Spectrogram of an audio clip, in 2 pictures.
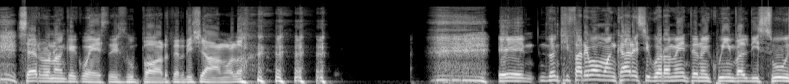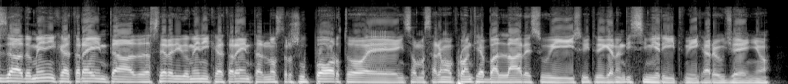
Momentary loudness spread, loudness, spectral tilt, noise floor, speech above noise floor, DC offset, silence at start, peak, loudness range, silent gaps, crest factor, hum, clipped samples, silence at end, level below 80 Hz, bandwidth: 5 LU; -8 LUFS; -4 dB/octave; -64 dBFS; 56 dB; under 0.1%; 0 s; 0 dBFS; 4 LU; none; 8 dB; none; 1%; 0.2 s; -28 dBFS; 16.5 kHz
